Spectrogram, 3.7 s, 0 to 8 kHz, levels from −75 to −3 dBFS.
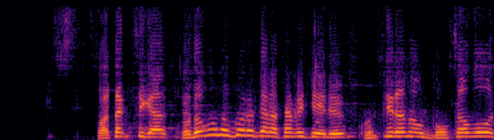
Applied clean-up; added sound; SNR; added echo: neural separator model SepFormer DNS4.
